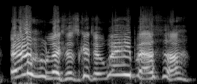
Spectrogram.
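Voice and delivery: very high, loud plea to flee; shrinking lady's high-pitched wail; frightened cry. A narrator's reading. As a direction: plead in horror, voice shooting up. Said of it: "cried Monica".

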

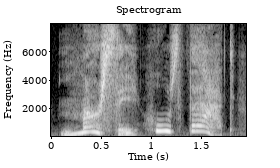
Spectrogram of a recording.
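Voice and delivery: high, forceful stage whisper; whispered alarm. A narrator's reading. Girl startled by a strange old man, whispering. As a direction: whisper it urgently, pitched right up. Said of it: "whispered Molly".

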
